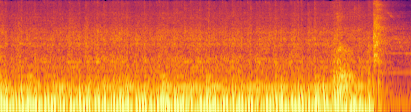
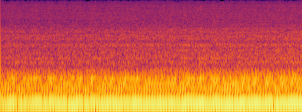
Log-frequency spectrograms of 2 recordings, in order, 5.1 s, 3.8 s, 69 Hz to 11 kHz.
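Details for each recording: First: 2009 Suzuki GSX-R 750 that idled poorly and died on throttle; after new spark plugs and ignition coils it stays running but the four-cylinder idle is uneven and lumpy, stumbling and surging; rough running, cause unclear. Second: 2009 Suzuki GSXR 750 after new coils, spark plugs and fuel pump service, previously idling poorly and dying: smooth, steady four-cylinder note, even revs, no stumble or misfire.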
